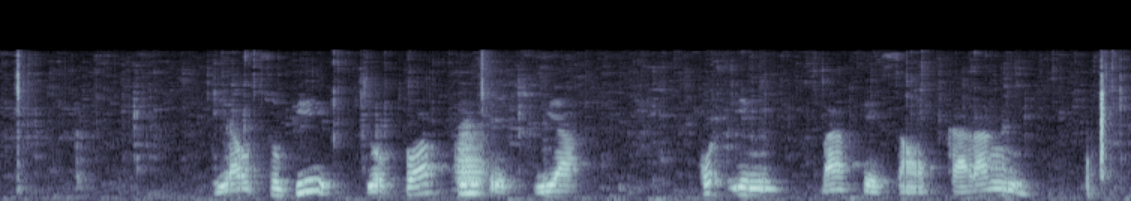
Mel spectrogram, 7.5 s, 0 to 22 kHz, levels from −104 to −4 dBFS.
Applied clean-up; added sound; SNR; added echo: classical method log-MMSE.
